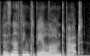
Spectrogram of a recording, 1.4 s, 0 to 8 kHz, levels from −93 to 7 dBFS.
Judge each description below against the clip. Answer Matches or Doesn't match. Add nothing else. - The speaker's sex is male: Doesn't match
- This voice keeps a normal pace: Doesn't match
